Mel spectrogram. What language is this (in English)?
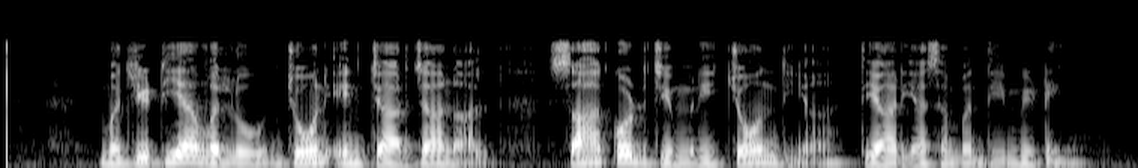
Punjabi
